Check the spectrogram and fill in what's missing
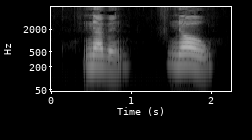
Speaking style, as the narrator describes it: he cries through his tears

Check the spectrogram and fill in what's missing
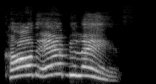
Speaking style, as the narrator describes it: yelled another

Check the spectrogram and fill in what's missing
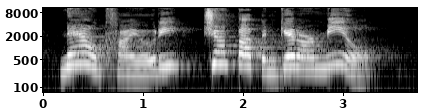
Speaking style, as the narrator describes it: cried

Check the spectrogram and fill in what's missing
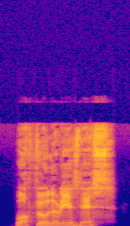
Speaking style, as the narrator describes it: demanded Sikes

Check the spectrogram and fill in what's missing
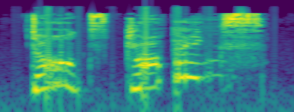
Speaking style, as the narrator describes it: I cried

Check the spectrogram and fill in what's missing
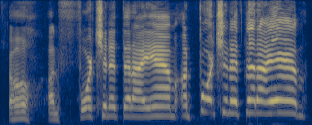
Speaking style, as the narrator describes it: cried Pinocchio

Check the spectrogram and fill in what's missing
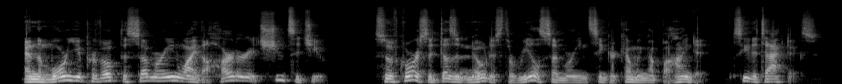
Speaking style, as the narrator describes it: continues cheerfully

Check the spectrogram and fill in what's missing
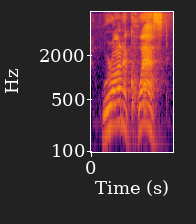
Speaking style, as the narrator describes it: said Jack

